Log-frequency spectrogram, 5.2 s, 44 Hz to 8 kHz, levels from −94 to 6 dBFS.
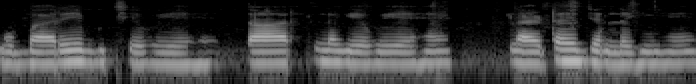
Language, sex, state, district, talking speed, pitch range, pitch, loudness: Hindi, female, Bihar, Bhagalpur, 135 wpm, 160-175 Hz, 165 Hz, -35 LUFS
